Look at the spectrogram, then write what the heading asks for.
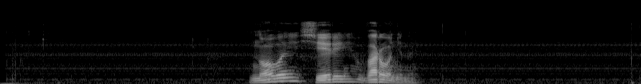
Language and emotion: Russian, neutral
